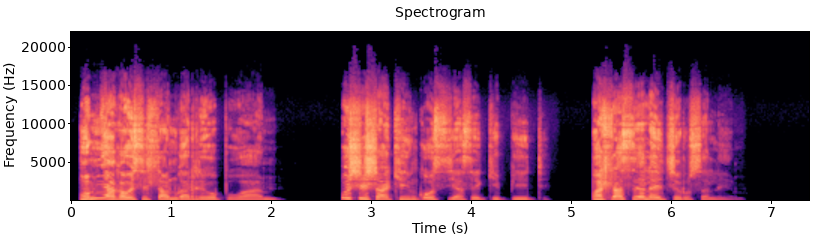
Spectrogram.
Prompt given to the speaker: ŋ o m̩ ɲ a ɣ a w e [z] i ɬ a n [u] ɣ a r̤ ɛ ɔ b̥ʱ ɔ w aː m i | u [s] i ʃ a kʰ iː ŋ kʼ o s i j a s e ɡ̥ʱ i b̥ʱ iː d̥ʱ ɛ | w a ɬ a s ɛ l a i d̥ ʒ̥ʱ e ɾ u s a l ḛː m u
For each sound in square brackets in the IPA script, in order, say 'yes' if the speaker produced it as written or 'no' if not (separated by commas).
no, yes, no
